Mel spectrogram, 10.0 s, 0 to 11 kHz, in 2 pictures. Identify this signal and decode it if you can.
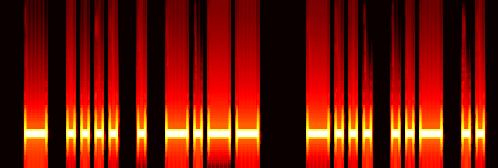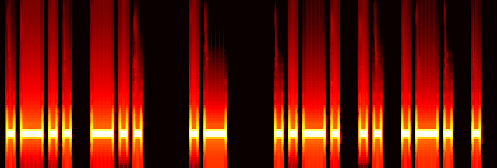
Morse code, heard as a keyed tone, about 17 wpm, 700 Hz. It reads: THEY BUILD A FIRE
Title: Sentences from Top 1000 Words - Review Part 3 - 17wpm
